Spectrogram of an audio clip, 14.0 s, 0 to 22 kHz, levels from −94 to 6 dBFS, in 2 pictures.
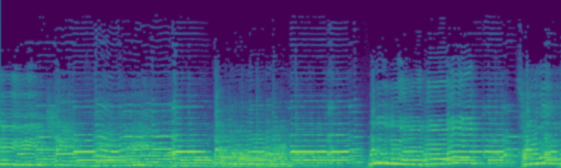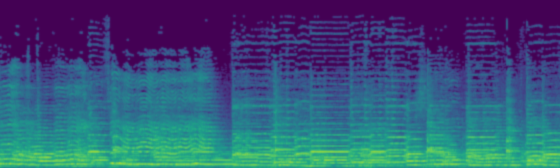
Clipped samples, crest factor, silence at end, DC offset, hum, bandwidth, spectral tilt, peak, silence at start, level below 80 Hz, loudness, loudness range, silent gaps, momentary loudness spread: under 0.1%; 14 dB; 0 s; under 0.1%; none; 18.5 kHz; -1.5 dB/octave; 0 dBFS; 0 s; -54 dBFS; -12 LUFS; 1 LU; none; 4 LU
